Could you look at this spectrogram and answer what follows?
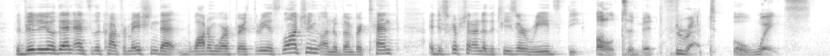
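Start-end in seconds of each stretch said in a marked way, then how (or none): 5.6-8.1 hushed monster truck announcer voice. Host reading the description under a game teaser, monster truck voice. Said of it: "That is such a good Monster Truck voice".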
